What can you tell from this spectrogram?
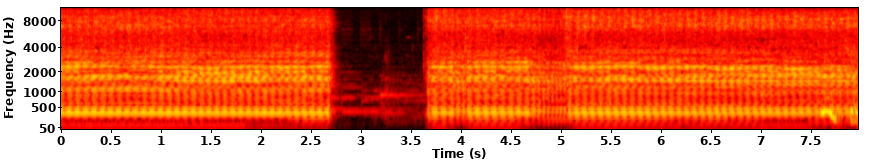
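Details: Neilmed battery-operated electric nasal aspirator suctioning mucus from a nearly one-year-old girl's nose after saline spray, sitting: steady mechanical whirring, briefly stopping, then resuming with changing pitch.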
